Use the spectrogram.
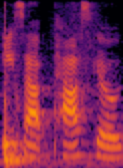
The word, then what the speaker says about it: ASAP Pasco: Everyone, I am here with Chrissy and Monica from ASAP Pasco.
